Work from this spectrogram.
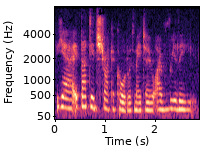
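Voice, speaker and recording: A woman's voice: lowish voice, normal speed, a little hiss or hum, poor audio. A woman co-hosting a casual podcast book discussion, thinking aloud hesitantly and circling back over her phrases. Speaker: podcast co-host.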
